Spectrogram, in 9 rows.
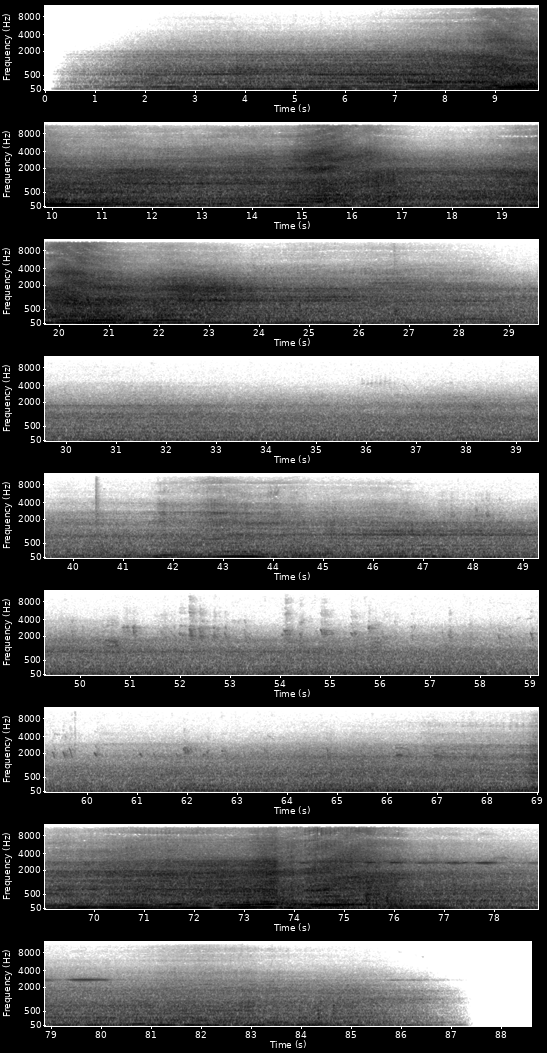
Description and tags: STREET AMBIANCE
Ambiance d'une rue paisible dans un centre-ville français. Son enregistré avec un ZOOM H4N Pro et une bonnette Rycote Mini Wind Screen.
Ambiance of a calm street in a french city center. Sound recorded with a ZOOM H4N Pro and a Rycote Mini Wind Screen.
city, motor, moteur, ville, street, rue, voiture, technologie, car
